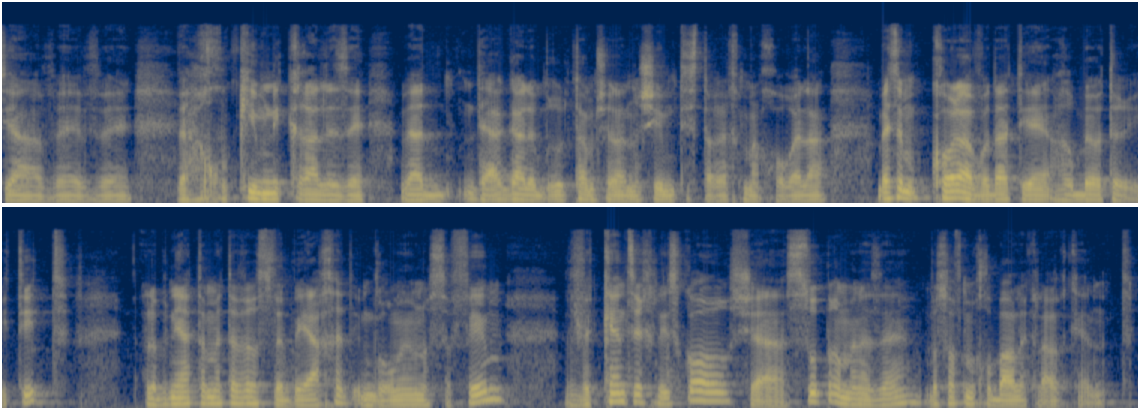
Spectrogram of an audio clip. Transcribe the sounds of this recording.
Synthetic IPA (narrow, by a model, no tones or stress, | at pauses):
javeveveɦaχukimnikʁaleze̞ | veaddeaɡalebʁiutamʃelanaʃimt̪i̥staʁe̞χmeaχo̞ʁelab̥eet͡semkʰo̞laːvo̞dat̪ije̞haʁbe̞jo̞te̞ʁḭtit | albnijathametave̞ʁsvebe̞jaχadḭmɡo̞ʁmimno̞safim | vekent͡saʁiχlizko̞ʁʃea̰supeʁmanaze̞baso̞fmeχubaʁlekla̰ʁkʰḛnet̪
